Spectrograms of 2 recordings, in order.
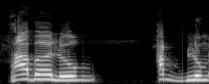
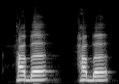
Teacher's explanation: একটি সাকিন অবস্থায় থাকলে মাখারাজের সঙ্গে ধাক্কা লাগিয়ে 1/3 উচ্চারিত হয়, 3 ভাগের 1 ভাগ উচ্চারিত হয়, মানে প্রতিধ্বনি হয়। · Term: কলকলা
